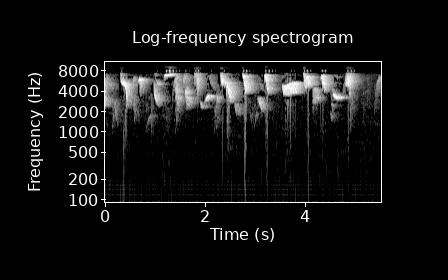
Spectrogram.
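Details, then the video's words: Black-throated canary singing energetically with wings spread: a rapid, continuous run of clear high whistles and sweeping slurred notes, many falling in pitch, delivered several per second without pause against a quiet background. "Blacktroath / serinus atrogularis gacor buka sayap"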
